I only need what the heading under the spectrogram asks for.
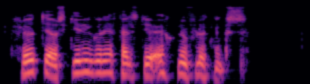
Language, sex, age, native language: Icelandic, male, 50-59, Icelandic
